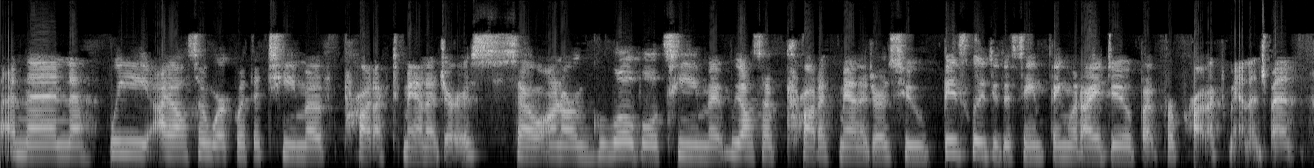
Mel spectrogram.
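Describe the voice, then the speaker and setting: The woman's pitch is medium. Background noise is noticeable throughout. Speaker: design executive. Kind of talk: podcast interview.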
